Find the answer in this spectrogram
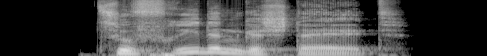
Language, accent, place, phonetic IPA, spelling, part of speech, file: German, Germany, Berlin, [t͡suˈfʁiːdn̩ɡəˌʃtɛlt], zufriedengestellt, verb, De-zufriedengestellt.ogg
- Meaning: past participle of zufriedenstellen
